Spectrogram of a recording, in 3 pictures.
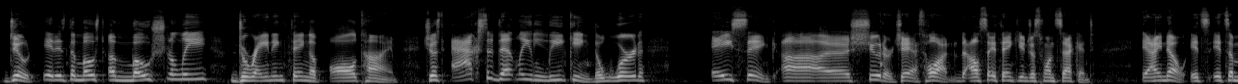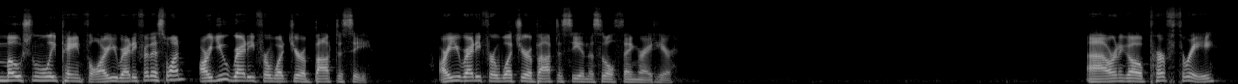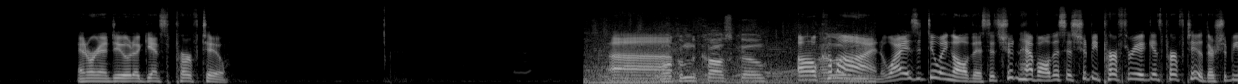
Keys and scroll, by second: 0.4 alt+h, 0.7 ctrl+t, 3.9-6.4 typing, 8.1-9.3 typing, 17.9 alt+f.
